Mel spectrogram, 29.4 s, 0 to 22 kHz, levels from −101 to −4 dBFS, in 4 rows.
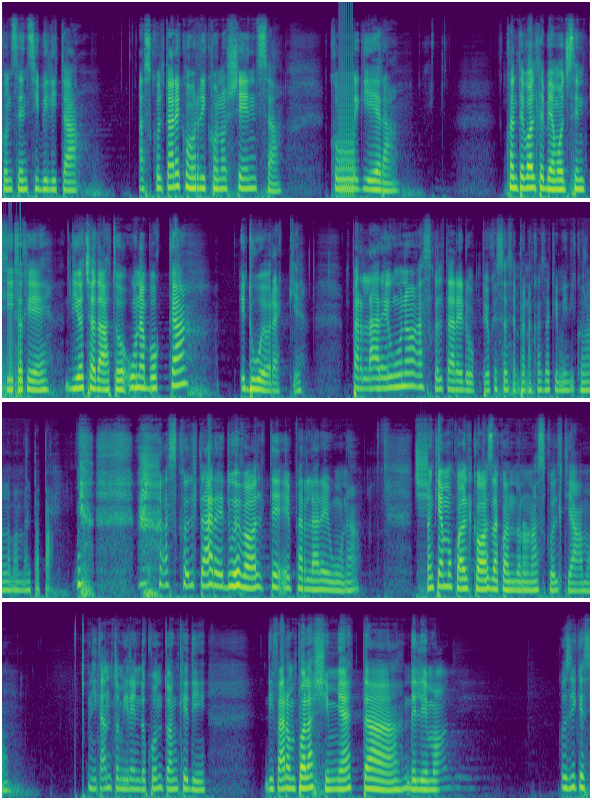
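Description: A speech recording with Bluetooth stutter at 4.21–4.40 s, 7.36–7.60 s just after "volte abbiamo", and 19.92–20.02 s just before "qualcosa quando non ascoltiamo". The receiver replays short buffered slices as a buzz while packets are missing, then resumes further on, skipping roughly 190, 140 and 90 ms.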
